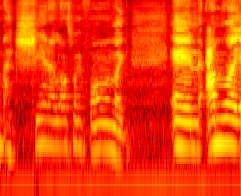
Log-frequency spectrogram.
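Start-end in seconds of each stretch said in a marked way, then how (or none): none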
